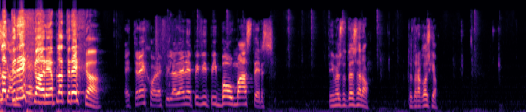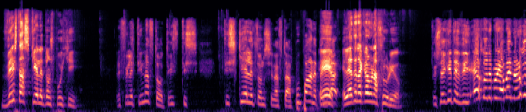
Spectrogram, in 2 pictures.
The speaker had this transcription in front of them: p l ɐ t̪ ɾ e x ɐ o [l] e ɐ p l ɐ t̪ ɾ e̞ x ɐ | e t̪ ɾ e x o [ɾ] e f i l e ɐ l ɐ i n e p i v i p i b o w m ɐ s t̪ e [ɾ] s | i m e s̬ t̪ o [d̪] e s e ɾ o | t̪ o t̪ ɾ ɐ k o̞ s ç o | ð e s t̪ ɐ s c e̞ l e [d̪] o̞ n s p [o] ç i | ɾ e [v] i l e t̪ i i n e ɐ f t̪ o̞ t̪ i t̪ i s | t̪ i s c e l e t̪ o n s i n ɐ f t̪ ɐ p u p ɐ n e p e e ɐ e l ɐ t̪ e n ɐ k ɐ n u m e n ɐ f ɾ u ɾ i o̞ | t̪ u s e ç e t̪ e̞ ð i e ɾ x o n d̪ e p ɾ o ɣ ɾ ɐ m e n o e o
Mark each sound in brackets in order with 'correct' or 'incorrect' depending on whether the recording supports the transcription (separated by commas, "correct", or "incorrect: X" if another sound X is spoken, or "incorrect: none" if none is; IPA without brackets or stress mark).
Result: incorrect: ɾ, correct, correct, incorrect: t̪, incorrect: t̪, incorrect: u, incorrect: f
